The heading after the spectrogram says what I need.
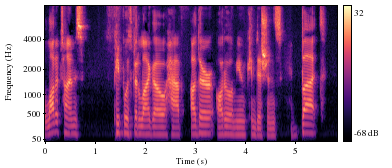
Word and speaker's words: vitiligo: I want to talk about vitiligo. Vitiligo. That's how it's pronounced.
